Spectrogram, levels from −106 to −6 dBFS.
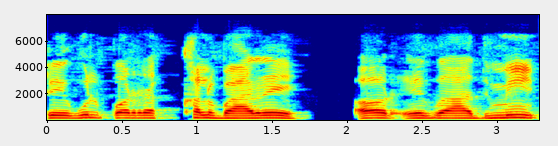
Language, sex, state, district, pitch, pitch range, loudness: Hindi, male, Bihar, Sitamarhi, 190 Hz, 180-195 Hz, -14 LUFS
